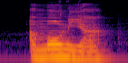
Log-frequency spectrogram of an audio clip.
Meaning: ammonia solution
- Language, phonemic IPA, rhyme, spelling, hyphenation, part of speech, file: Dutch, /ɑˈmoː.ni.aː/, -oːniaː, ammonia, am‧mo‧nia, noun, Nl-ammonia.ogg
